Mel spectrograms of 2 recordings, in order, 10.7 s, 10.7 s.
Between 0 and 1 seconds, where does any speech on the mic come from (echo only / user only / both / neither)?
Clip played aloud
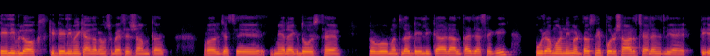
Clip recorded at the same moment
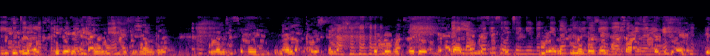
both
